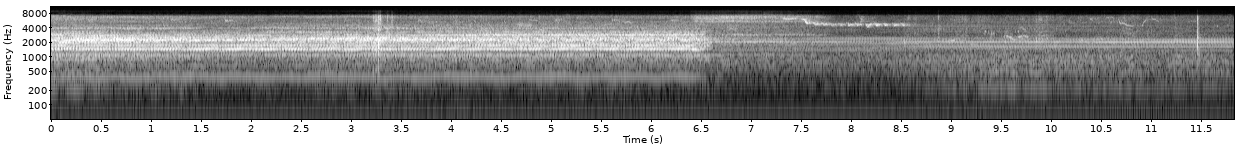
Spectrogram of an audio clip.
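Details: 3-year-old Xbox console, loud steady electric fan buzz for about 8 months that comes and goes, cutting off abruptly to quieter background; console later shut itself off; loud cooling fan buzz.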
